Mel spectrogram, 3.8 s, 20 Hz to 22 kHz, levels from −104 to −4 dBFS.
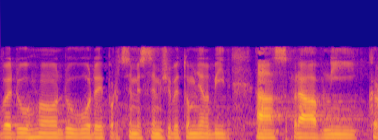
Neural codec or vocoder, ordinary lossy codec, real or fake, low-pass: none; AAC, 32 kbps; real; 5.4 kHz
